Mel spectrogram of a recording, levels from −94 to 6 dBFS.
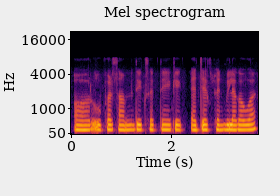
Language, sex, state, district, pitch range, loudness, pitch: Hindi, female, Punjab, Pathankot, 185-190 Hz, -15 LUFS, 185 Hz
